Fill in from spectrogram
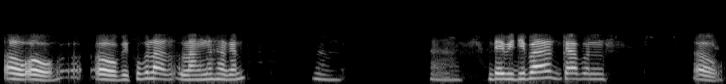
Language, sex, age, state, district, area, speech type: Bodo, female, 30-45, Assam, Udalguri, urban, conversation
